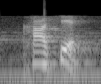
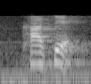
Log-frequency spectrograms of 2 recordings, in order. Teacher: 是过去时跟命令时。现在大家对这个过去时、命令时这些呢，先不用注意，就是主要是先学发音，以后呢咱们再学，它那个很有规律的，好记。第15个，卡谢，这个读的时候就是注意第二音节啊，第二音节这个虾，撒呢本来是这个变音变调，要把调这个音变成调变成去声。它如果不是去声啊， 在第二音节它平调也要变去声的，所以第二个音节就变成去声了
